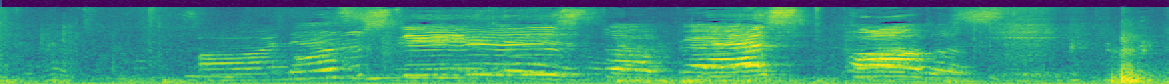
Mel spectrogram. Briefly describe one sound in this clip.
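A young girl speaks up, reading aloud.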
